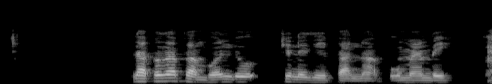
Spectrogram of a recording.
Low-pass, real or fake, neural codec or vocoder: 5.4 kHz; real; none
